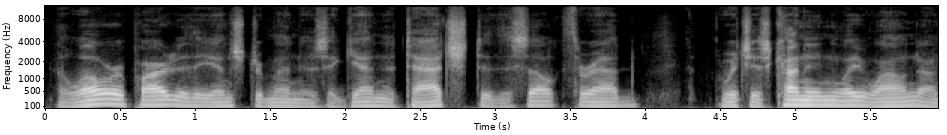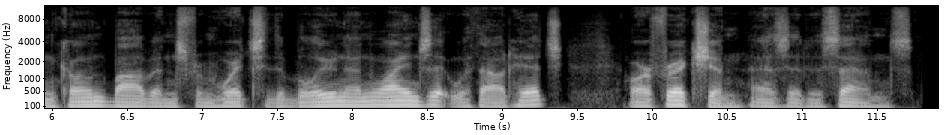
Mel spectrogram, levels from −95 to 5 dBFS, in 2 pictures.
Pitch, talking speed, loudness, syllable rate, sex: 95 Hz, 165 wpm, -20 LUFS, 4.5 syllables/s, male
